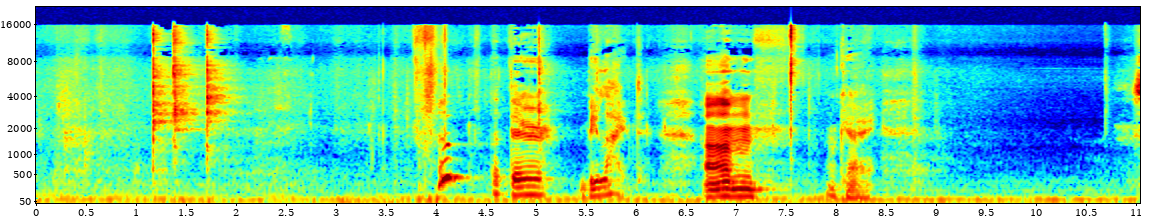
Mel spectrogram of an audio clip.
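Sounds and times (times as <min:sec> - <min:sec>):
faint low hum: 0:00.0 - 0:11.0
light switch clicking: 0:01.1 - 0:02.0.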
